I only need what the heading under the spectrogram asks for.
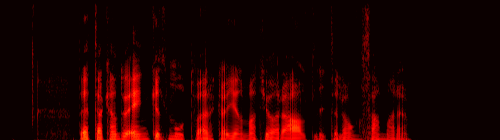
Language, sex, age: Swedish, male, 26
